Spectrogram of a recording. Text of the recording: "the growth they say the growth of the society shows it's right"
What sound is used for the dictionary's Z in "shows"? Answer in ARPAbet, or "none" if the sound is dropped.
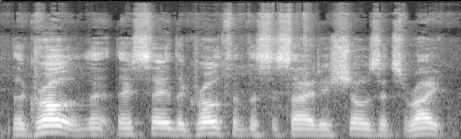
Z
